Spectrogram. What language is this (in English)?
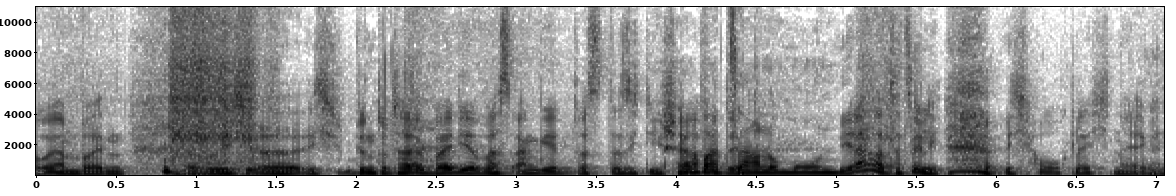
German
